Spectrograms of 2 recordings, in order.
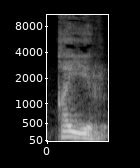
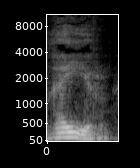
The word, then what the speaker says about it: غير: So qayr is wrong, ghayr is right.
